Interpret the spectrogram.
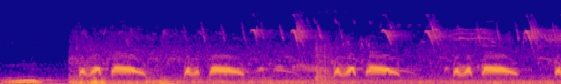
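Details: A spotted dove kept as a decoy bird coos: two short clipped notes, then a longer arched coo, repeated roughly every two seconds, with faint chirps of small birds and a low rumble.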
